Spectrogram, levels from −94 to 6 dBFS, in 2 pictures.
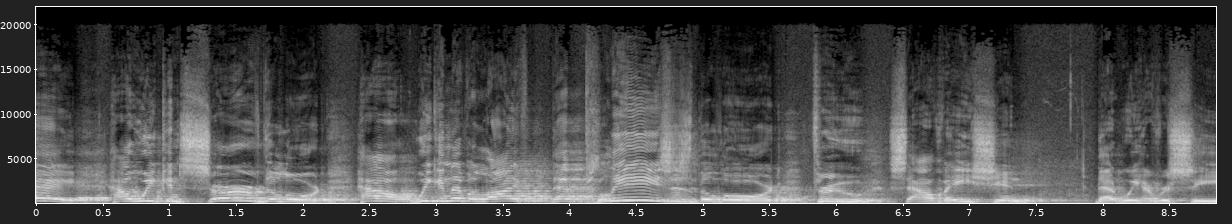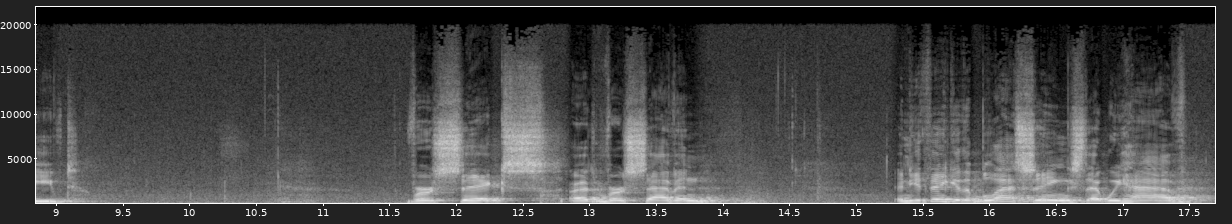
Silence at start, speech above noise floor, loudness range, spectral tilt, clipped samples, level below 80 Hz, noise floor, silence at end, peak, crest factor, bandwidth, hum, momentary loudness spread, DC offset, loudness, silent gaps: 0 s; 26 dB; 4 LU; -3.5 dB/octave; under 0.1%; -44 dBFS; -37 dBFS; 0 s; 0 dBFS; 12 dB; 17.5 kHz; none; 5 LU; under 0.1%; -10 LUFS; none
